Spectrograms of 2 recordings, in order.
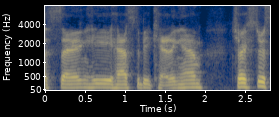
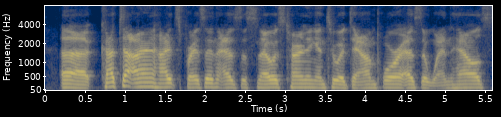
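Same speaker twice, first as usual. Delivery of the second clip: plain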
